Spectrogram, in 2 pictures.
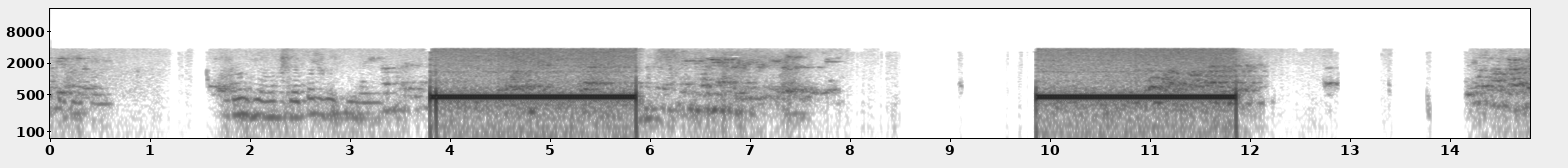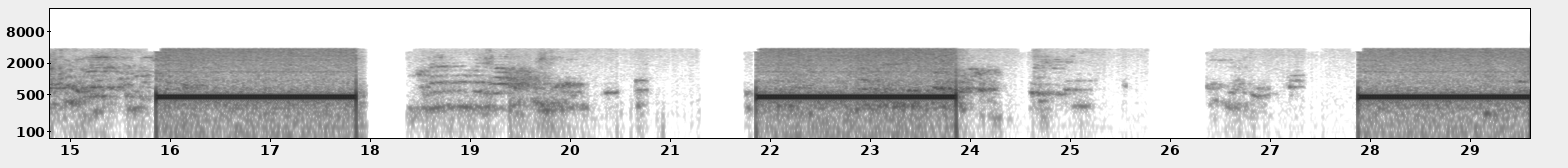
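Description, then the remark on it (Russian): A telephone ringback tone on a call to the Artes group of companies repeats steadily: five long, even beeps of about two seconds each, spaced roughly every six seconds, with faint voice-like murmur between them. “Наберите внутренний номер сотрудника или дождитесь ответа.”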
